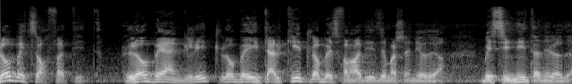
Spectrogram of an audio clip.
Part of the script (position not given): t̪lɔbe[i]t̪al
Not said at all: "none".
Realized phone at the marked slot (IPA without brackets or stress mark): i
